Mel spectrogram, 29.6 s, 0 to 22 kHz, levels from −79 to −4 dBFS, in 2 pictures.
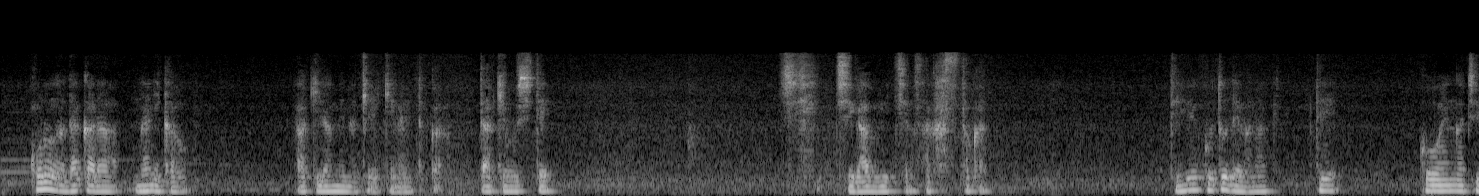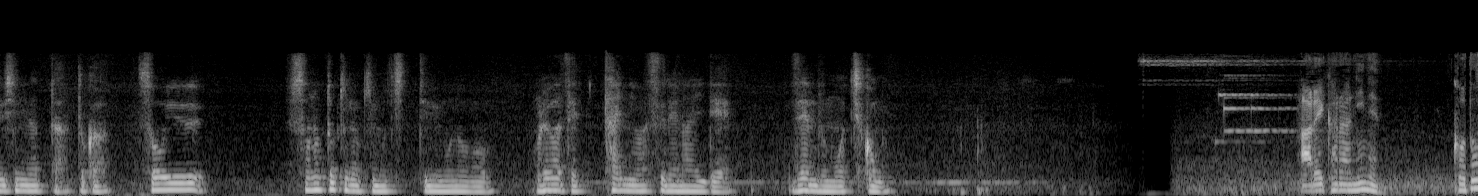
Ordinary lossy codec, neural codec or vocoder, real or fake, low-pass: AAC, 32 kbps; none; real; 7.2 kHz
